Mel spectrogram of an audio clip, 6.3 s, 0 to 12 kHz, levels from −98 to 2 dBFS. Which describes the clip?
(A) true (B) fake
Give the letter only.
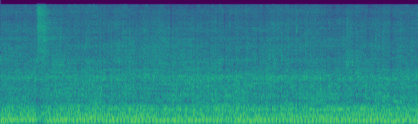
B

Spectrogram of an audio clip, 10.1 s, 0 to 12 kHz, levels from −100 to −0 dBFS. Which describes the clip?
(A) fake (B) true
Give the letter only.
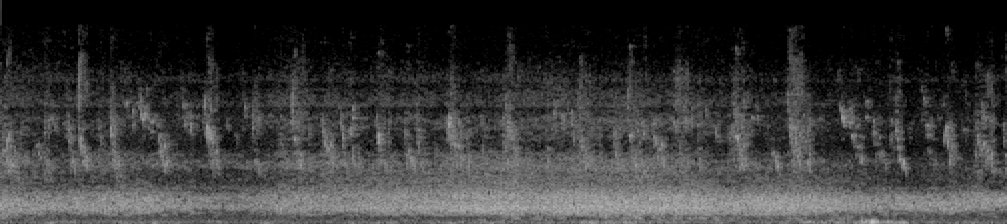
B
